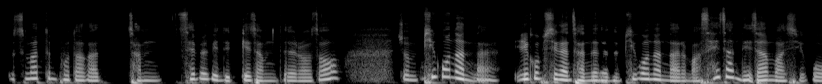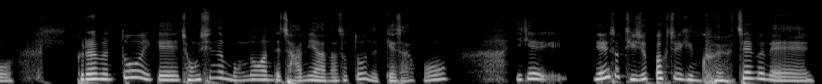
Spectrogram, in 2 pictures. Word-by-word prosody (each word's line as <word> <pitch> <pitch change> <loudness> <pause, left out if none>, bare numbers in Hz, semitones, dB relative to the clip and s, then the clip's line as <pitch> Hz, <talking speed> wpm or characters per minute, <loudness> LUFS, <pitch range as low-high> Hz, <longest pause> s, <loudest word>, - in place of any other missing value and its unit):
스마트 270 +1 -2
보다가 190 -5 -1 0.3
잠 175 0 -3 0.2
새벽에 245 -3 0
늦게 185 +2 0
잠들어서 170 - -1 0.6
좀 210 -3 -3
피곤한 340 - +3
날 205 -2 -2
7 245 +6 +3
시간 215 -5 +5
잤는데도 175 -2 +2
피곤한 245 -5 +2
날은 165 -1 0
막 155 - -2
3 325 - 0
잔 330 -7 +2
4 205 - +3
잔 195 +1 +4
마시고 165 -1 -2 0.6
그러면 245 0 +5
또 315 -1 +1
이게 205 -4 +1
정신은 225 +8 -2
몽롱한데 210 +1 -2
잠이 190 +4 0
안 170 -2 +1
와서 175 +4 -5
또 255 0 -2
늦게 165 -3 -4
자고 185 +9 -5 0.7
이게 250 +4 -1 0.3
계속 330 +8 +3
뒤죽박죽인 235 -2 +1
거예요. 180 -3 +1
최근에. 190 - 0
205 Hz, 275 characters per minute, -23 LUFS, 175-250 Hz, 0.7 s, 시간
